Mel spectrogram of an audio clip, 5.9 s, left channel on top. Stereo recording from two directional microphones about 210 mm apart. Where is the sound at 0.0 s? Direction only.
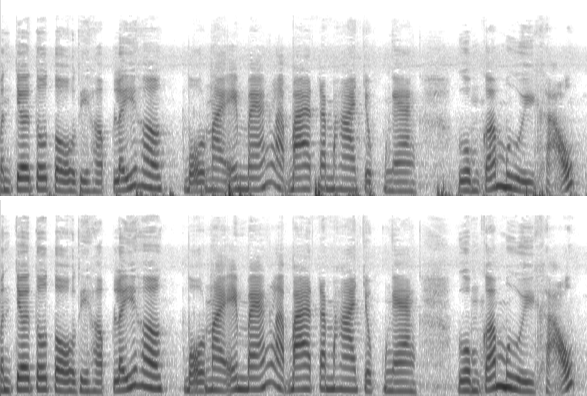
20° right (ahead or behind).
